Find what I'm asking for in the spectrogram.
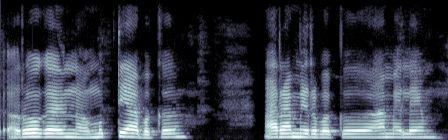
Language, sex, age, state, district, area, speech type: Kannada, female, 30-45, Karnataka, Koppal, urban, spontaneous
